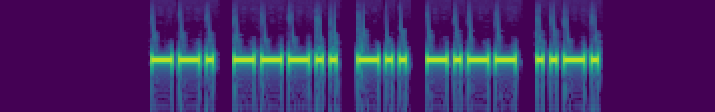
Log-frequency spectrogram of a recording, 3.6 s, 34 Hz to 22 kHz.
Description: Morse code, heard as a keyed tone, about 34 wpm, 700 Hz. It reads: G8DYF
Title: DXCC-100 Call Signs - 5 Characters - 35wpm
